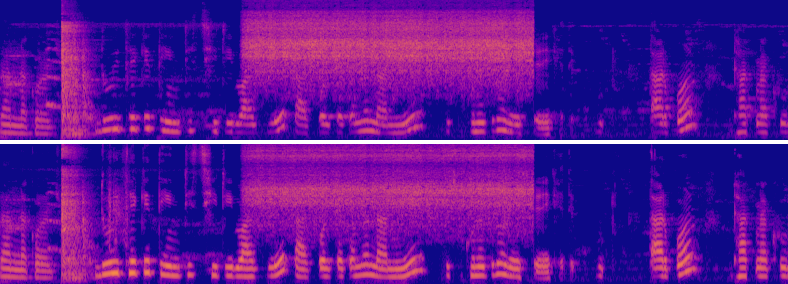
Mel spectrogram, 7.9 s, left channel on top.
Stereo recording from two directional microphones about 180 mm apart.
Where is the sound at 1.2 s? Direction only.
40° right (ahead or behind).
